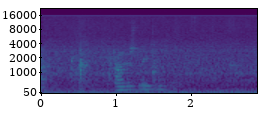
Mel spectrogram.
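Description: A woman speaks briefly nearby.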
